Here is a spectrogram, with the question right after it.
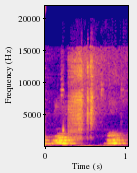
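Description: Dogs barking, two loud close bursts about half a second apart, each a short tonal bark with a slight whine, over low background rumble.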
